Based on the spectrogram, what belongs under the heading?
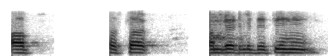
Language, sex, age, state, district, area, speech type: Urdu, male, 18-30, Bihar, Purnia, rural, conversation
